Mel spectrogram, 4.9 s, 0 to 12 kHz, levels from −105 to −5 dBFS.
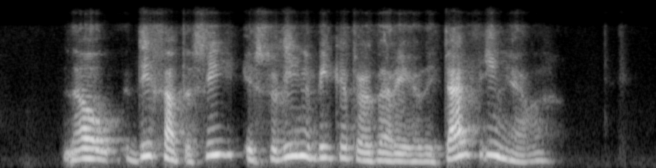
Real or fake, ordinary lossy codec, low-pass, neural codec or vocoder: fake; Opus, 24 kbps; 7.2 kHz; codec, 16 kHz, 1.1 kbps, Voila-Tokenizer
